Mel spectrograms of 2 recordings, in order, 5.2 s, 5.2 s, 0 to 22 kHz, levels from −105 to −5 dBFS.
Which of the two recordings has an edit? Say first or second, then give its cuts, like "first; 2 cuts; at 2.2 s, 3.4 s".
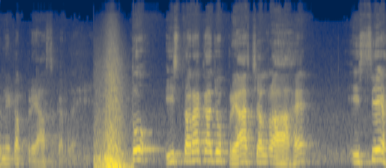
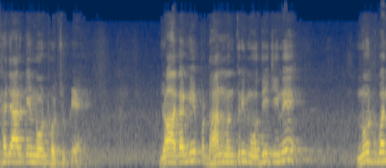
first; 1 cut; at 1.3 s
